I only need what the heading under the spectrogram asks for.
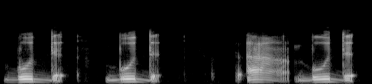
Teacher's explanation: কলকলা যেহেতু মধ্যম পর্যায়ের, একেবারে ছোটও না আবার খুব বেশি সময়ও না, অল্প সময়ে আওয়াজটাকে একটু বড় করা স্বাভাবিকের থেকে। অর্থাৎ বুদ্ধ, বুদ্ধ, আ, বুদ্ধ, এরকম।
